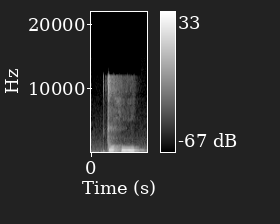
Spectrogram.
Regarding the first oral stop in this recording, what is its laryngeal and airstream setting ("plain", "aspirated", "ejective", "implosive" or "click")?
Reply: plain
